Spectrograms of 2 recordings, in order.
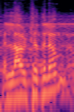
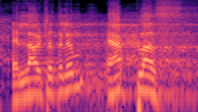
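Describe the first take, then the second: First: Said in the usual way. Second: Slow, louder reveal with "plus" stretched; excited reveal. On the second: Acted. Teacher picturing the result, slow excited reveal. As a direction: savour the big news. Imagined result day announcement.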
